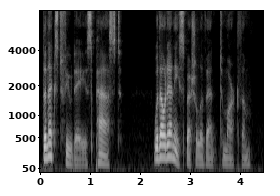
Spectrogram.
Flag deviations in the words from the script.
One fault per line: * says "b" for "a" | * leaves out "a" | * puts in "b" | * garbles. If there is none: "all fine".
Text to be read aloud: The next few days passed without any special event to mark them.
all fine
